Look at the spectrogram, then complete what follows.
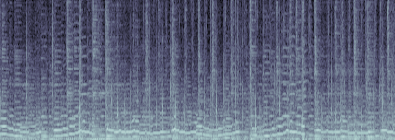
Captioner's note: shoes rhythmically tapping; bright music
